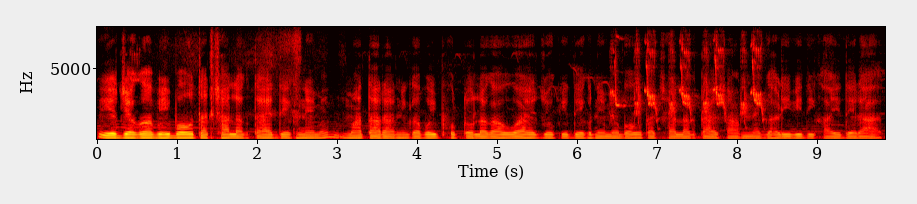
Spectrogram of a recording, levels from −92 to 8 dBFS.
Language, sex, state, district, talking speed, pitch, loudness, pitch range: Hindi, male, Bihar, Araria, 195 wpm, 120 Hz, -34 LUFS, 115-120 Hz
